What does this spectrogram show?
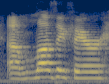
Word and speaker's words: laissez-faire: see how it's spelled because in French they leave out the last letters of both words the form of government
